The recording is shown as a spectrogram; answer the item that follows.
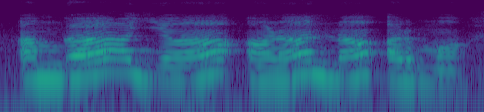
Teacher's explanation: इनको अनुनासिक बोलते हैं जैसे बोलने में भी ना आ ऐसे साउंड आती है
